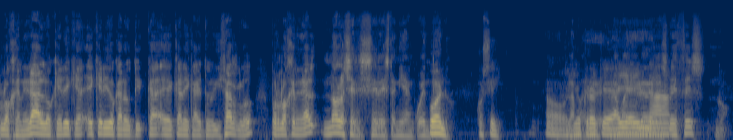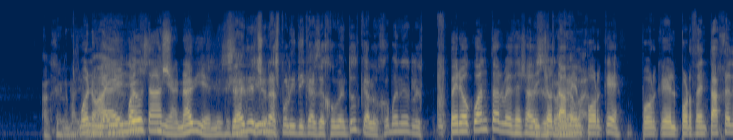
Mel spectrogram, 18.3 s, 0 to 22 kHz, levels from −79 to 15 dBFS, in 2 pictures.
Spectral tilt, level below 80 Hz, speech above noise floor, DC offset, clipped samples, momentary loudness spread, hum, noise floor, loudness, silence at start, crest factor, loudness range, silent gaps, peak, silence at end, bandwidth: -6 dB/octave; -58 dBFS; 44 dB; under 0.1%; under 0.1%; 14 LU; none; -66 dBFS; -22 LUFS; 0 s; 20 dB; 7 LU; none; -2 dBFS; 0 s; 16 kHz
